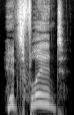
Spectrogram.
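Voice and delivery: a pirate cries out in fear at the ghostly song; frightened cry. A narrator's reading. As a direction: blurt it out in sudden terror. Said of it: "one cried out".

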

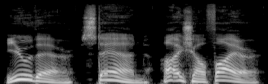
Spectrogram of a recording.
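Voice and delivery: high guard's call, a restrained roar; roared challenge. A narrator's reading. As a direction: challenge a stranger from a distance. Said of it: "as loud as he could roar".

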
